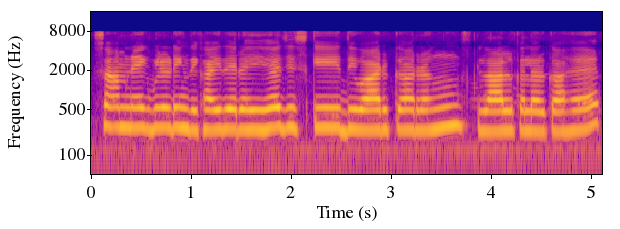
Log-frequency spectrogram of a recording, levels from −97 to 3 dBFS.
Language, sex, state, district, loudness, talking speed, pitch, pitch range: Hindi, female, Bihar, Patna, -15 LUFS, 175 wpm, 255 Hz, 245-270 Hz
